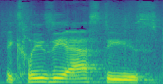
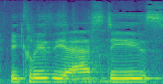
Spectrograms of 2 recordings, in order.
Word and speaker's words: Ecclesiastes: Ecclesiastes chapter 9. Verse 7. Did I say it right? – Yeah. – Good, thank you. Yeah. Ecclesiastes 9:7.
